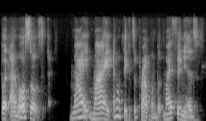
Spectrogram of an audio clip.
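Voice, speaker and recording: A woman's voice: fairly low pitch, normal speed. Proper-speaking woman guest from Chicago. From Chicago, US Midwest. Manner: proper, careful speech, animated storytelling. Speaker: podcast guest, author. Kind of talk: casual chat.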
